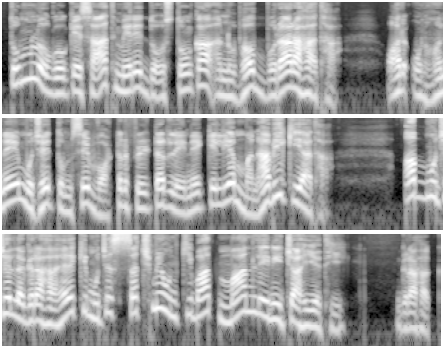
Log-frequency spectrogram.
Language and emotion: Hindi, disgusted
